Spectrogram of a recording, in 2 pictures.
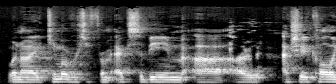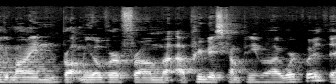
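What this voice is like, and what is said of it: Strong Canadian accent. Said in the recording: “I've got a strong Canadian accent, but I've been in Australia around 18 years.”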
